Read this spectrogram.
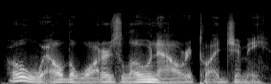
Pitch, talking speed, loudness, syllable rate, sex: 105 Hz, 175 wpm, -17 LUFS, 4.4 syllables/s, male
